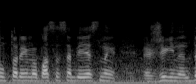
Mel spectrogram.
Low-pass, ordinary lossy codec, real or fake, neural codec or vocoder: none; none; real; none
